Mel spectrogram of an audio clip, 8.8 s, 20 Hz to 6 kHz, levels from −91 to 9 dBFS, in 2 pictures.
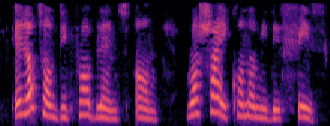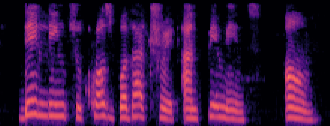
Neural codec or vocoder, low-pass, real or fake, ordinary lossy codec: vocoder, 22.05 kHz, 80 mel bands, HiFi-GAN; 5.4 kHz; fake; MP3, 32 kbps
